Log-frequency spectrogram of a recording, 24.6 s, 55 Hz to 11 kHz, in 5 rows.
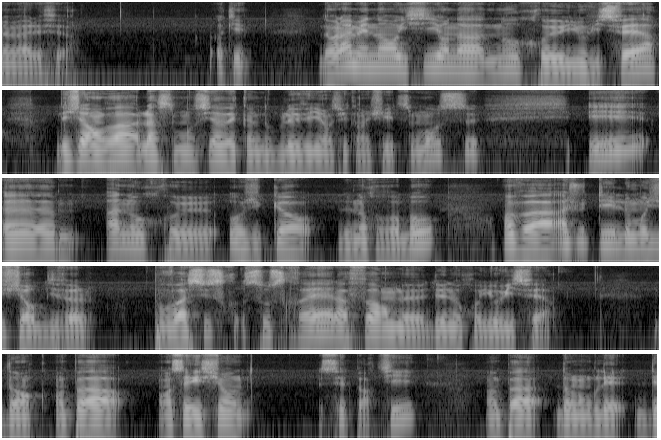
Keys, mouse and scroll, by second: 0.2 a, 0.5-1.0 scroll down 2, 1.0 shift+scroll up 3, 1.7-2.3 ctrl+scroll up 1, 2.3 scroll up 2, 4.3 right click, 5.4 w, 8.1 a, 8.5 scroll down 3, 8.7-10.8 middle drag, 10.8 right click, 11.6 KP_1, 15.8-17.0 drag, 17.0-18.7 scroll up 2, 18.7-22.8 right drag, 22.8-24.6 drag.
